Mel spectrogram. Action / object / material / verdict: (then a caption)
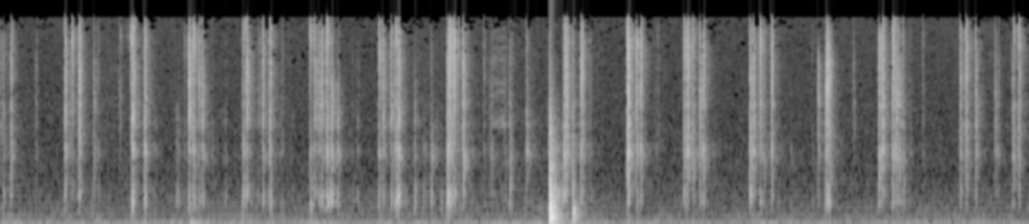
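tap / plastic toy teeth model / plastic / none. A hollow plastic dental model with plastic teeth from a Melissa and Doug Super Smile Dentist Kit is held in the hand while its teeth are tapped and scratched with long acrylic nails. Short bursts of bright, dry clicking and scraping come in quick clusters, with one sharper, louder knock near the middle.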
